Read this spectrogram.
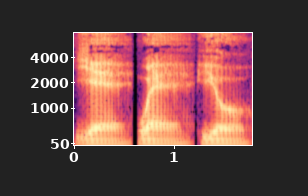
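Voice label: "yeweyo", concatenated syllables; Affixing experiment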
